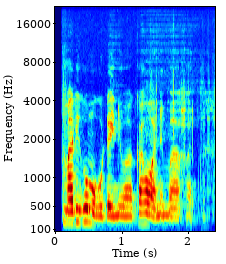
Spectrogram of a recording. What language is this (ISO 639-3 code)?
kik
